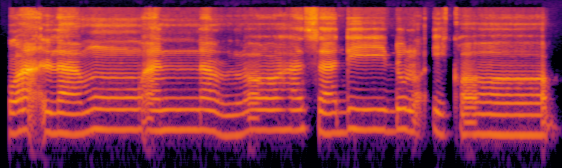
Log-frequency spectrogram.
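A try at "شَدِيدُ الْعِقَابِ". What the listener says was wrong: Nah, huruf shin. Syadidul. Qalqalah, baju di toko. Huruf ba, jim, dal, to. Qaf, memantul. Syadidul iqab. PR-nya di huruf shin ya. Jangan jadi sa. Ingat titiknya 3 dia. kemudian panjang pendeknya. masih masih perlu dilatih lagi.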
